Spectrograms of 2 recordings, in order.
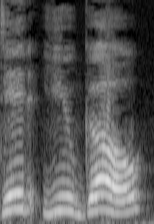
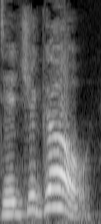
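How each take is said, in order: First: Each word is said fully and separately. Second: The words are reduced and run together.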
